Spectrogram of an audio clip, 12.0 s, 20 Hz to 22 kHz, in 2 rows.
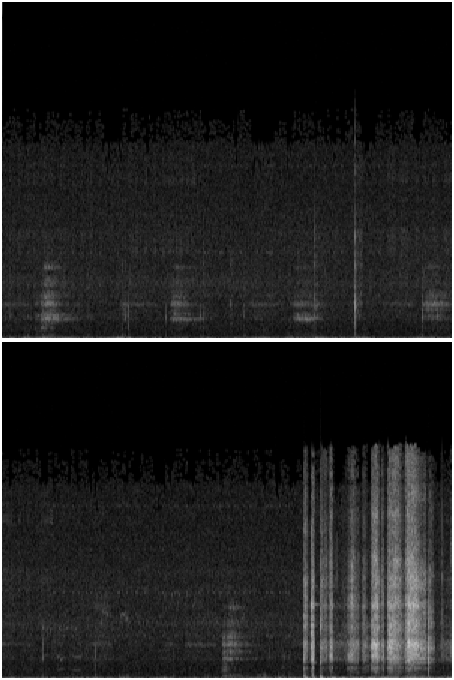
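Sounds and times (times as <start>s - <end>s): rustling and scraping on microphone: 9.5s - 12.0s.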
